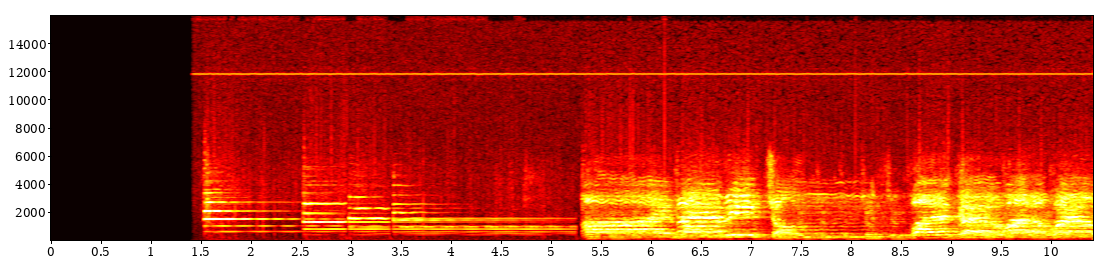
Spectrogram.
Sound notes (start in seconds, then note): 1.5 bells ringing; 5.2 choral music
